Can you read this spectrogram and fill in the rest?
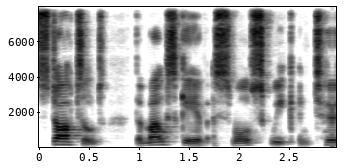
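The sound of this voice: The speaker reads in an unforced voice whose intonation is lively.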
